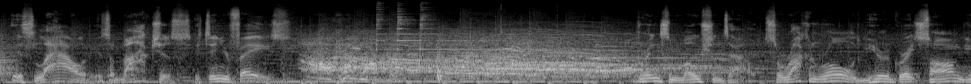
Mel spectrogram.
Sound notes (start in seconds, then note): 3.0 crowd cheering; 3.7 bell dinging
